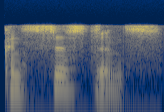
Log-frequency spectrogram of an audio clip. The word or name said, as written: consistence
